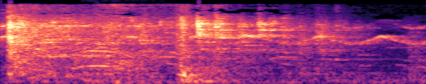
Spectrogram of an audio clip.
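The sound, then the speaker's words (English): Glasses and a bottle smashed by a naked woman at an Outback Steakhouse restaurant in Ocala, Florida: a bright, jangling crash of breaking glass with scattered tinkling shards and a sharper impact midway, fairly loud. “Just going to get rid of that silverware thing and get rid of all these fucking glasses.”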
